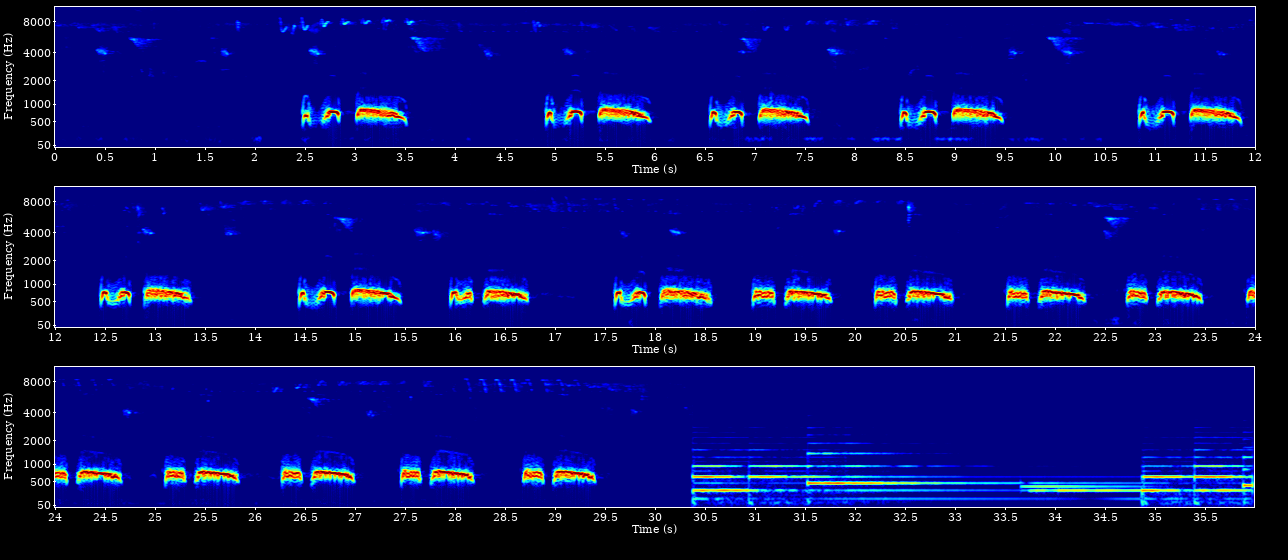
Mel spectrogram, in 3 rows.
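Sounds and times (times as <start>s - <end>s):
small birds chirping: 0.0s - 30.4s
dove cooing: 2.5s - 3.6s, 4.9s - 6.0s, 6.6s - 7.6s, 8.5s - 9.6s, 10.9s - 11.9s, 12.5s - 13.5s, 14.5s - 16.8s, 17.6s - 29.5s.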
